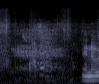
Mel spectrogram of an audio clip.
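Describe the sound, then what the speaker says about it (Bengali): A goat gives one loud, close, wavering bleat near the end, after a quieter stretch of faint voice and background sound. "এটু ছাগলই।"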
